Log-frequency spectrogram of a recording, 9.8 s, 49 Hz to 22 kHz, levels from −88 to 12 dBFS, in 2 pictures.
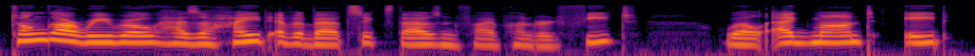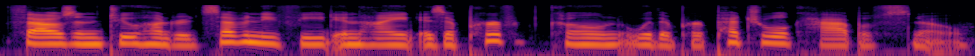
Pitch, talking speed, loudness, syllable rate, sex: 195 Hz, 190 wpm, -22 LUFS, 5.2 syllables/s, female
